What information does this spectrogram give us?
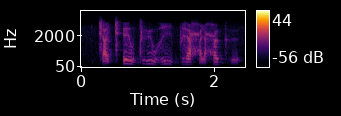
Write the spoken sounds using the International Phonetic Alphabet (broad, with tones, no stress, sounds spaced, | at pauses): c a˩ c ʔ e˥˩ u̯ dʱ y˥˩ u̯ ɦ i˥˩ bʱ ɛ˥˩ ħ i˩ ħ ʏ˥˩ ɡʱ ʏ˩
